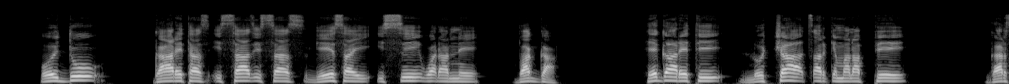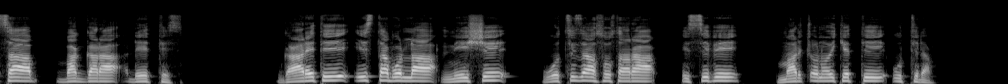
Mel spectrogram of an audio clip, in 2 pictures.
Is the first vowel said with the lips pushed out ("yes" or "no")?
yes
